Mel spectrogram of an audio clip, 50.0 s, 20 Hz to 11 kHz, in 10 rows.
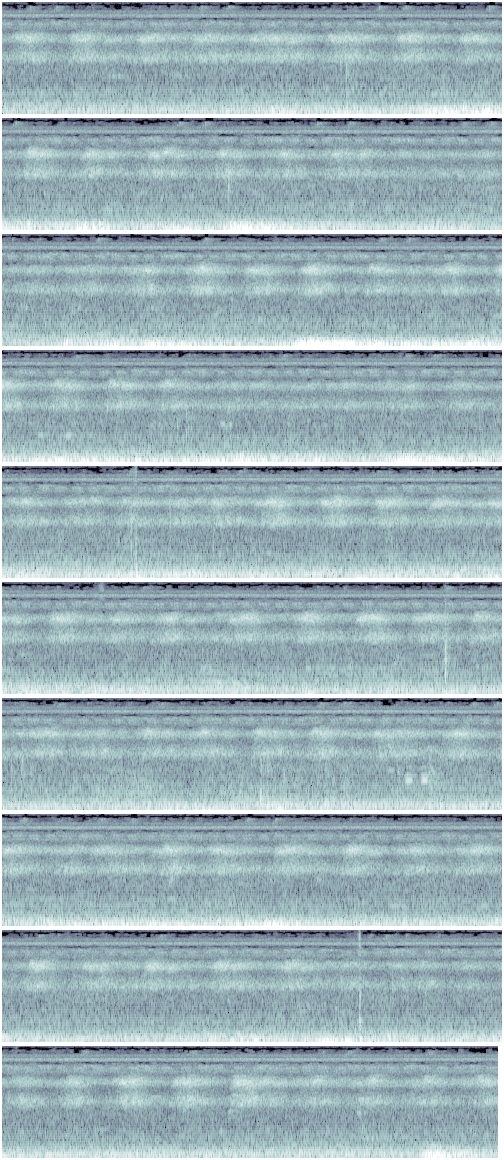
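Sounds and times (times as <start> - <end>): night insects chirring: 0.0 - 49.9
distant thunder rumbles: 2.5 - 8.7, 10.5 - 26.8, 49.0 - 49.9.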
